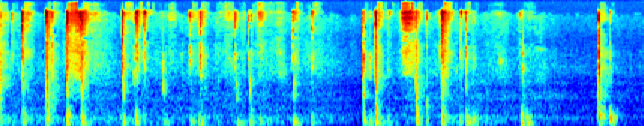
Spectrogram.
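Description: Someone types a name on a computer keyboard in a quiet room: a quick, uneven run of sharp key clicks with short pauses between bursts.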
